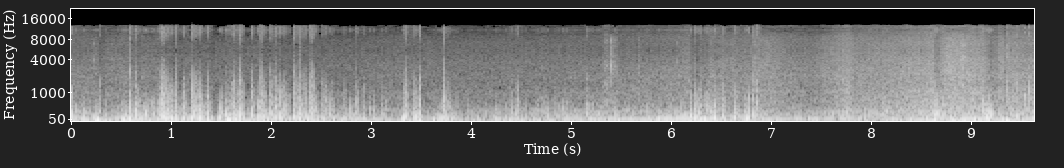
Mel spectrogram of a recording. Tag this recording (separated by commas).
sailing, Sailboat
